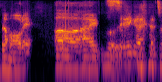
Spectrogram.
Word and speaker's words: D'Amore: My name is D'Amore, or in Italian it's pronounced D'Amore.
